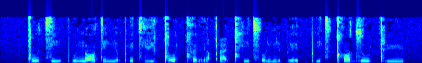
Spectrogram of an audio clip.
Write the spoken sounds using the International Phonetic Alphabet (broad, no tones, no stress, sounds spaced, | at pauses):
ǃ u t͡s i pʼ u n ɔ t ɪ ɲ ə pʼ ɪ t͡s vʲ o ǃ o ǃʰ ə r ɪ qʼ i ǃʰ i t͡sʼ o ɲ ɪ p ɪ | pʼ i t͡s ǃʰ ɔ d͡z u ǃʼ y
